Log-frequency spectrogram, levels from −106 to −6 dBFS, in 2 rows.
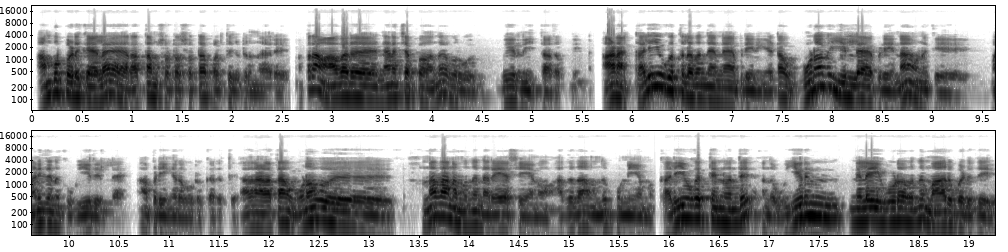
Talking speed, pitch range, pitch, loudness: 150 wpm, 90-130 Hz, 110 Hz, -16 LUFS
